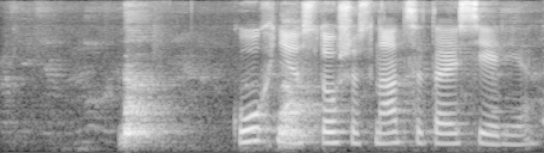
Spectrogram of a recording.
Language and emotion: Russian, neutral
